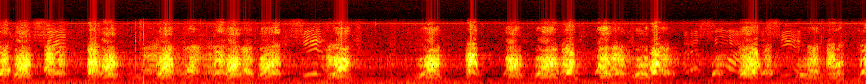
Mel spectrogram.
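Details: Glemmy the dog in a barking session, letting out a rapid, almost nonstop volley of loud barks, several per second, with short yips mixed between them over nearly nine seconds.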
